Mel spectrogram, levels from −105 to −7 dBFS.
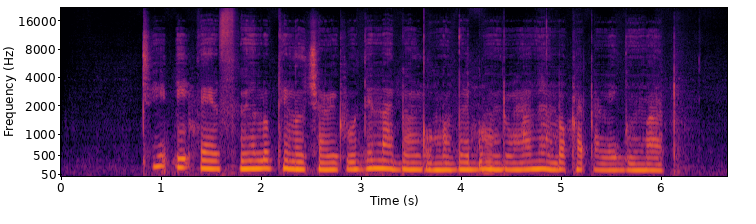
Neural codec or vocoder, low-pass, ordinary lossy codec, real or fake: codec, 44.1 kHz, 1.7 kbps, Pupu-Codec; none; none; fake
